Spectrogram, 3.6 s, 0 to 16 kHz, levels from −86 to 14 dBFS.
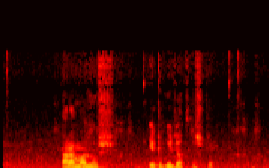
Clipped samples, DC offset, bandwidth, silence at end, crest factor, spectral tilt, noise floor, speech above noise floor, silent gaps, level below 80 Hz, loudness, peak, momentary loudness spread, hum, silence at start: under 0.1%; under 0.1%; 11.5 kHz; 0.2 s; 20 dB; -6.5 dB/octave; -53 dBFS; 27 dB; none; -60 dBFS; -28 LUFS; -10 dBFS; 22 LU; none; 0.8 s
